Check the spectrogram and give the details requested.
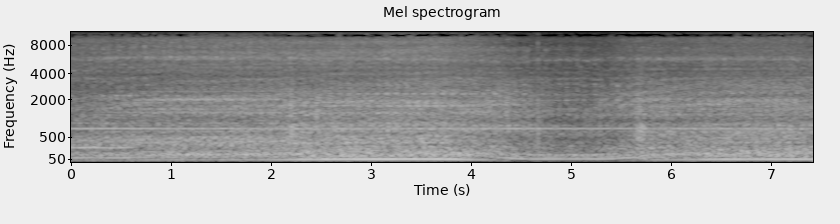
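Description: Ford Everest's engine running at low speed while the SUV slowly tows a caravan forward.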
